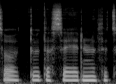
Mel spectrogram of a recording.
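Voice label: "seer" Welsh, spoken word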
